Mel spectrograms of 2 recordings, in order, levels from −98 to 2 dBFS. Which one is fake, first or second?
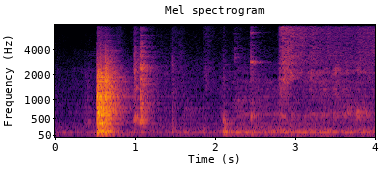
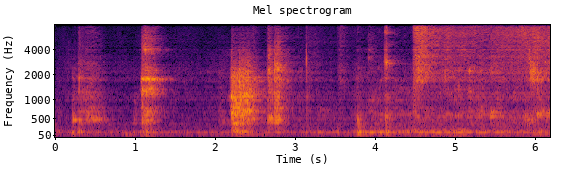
second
